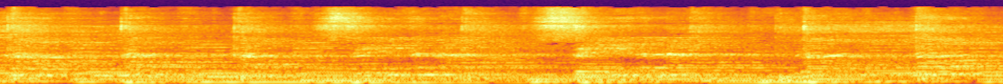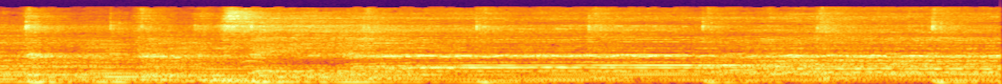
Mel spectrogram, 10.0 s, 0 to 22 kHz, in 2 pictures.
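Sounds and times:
amplified accompaniment with low bass: 0.0s - 10.0s
pop ballad sung in harmony: 0.0s - 10.0s.

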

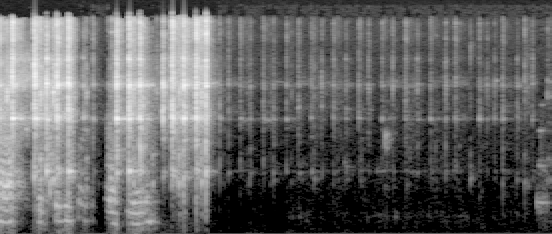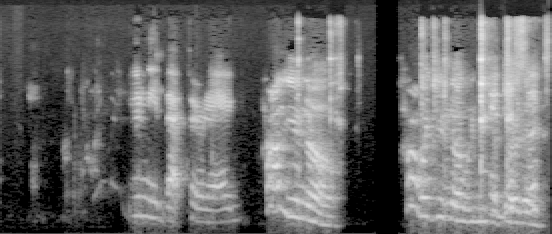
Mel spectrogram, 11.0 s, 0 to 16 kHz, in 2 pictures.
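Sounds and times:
whisk beating egg in bowl: 0.0s - 5.3s.

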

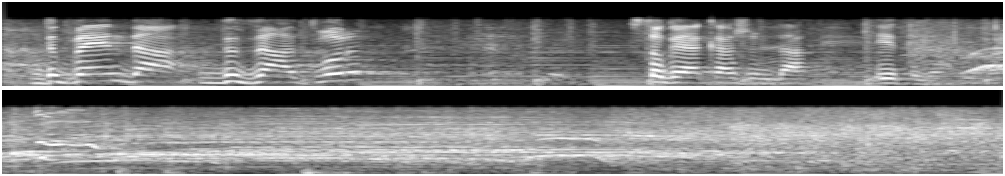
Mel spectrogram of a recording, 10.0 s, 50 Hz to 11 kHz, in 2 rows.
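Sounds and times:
audience applauding and cheering: 4.7s - 10.0s.

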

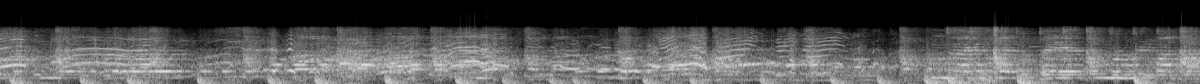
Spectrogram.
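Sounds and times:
audience cheering and shouting: 0.0s - 12.0s
dance music with bass beat: 0.0s - 12.0s.

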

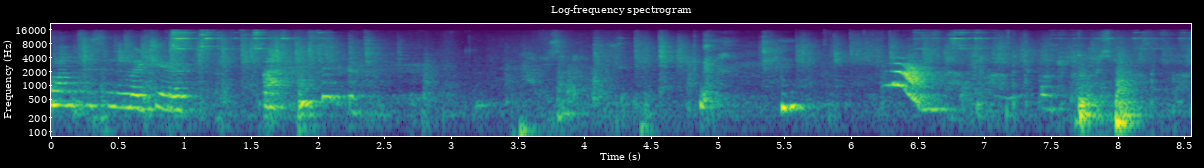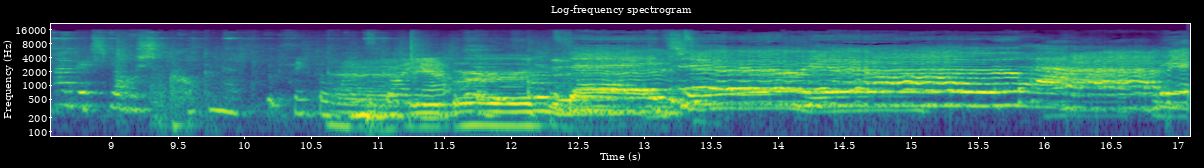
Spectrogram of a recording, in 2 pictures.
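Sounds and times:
dog whining: 6.2s - 6.9s.

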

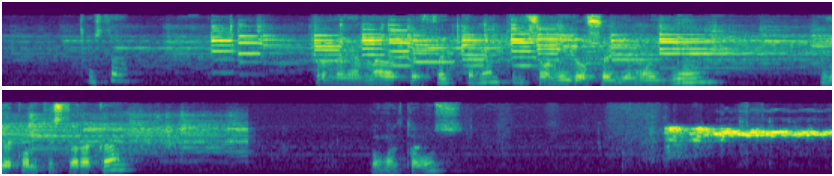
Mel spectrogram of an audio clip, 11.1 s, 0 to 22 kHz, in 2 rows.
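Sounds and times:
high-pitched feedback whistle: 10.0s - 11.0s.

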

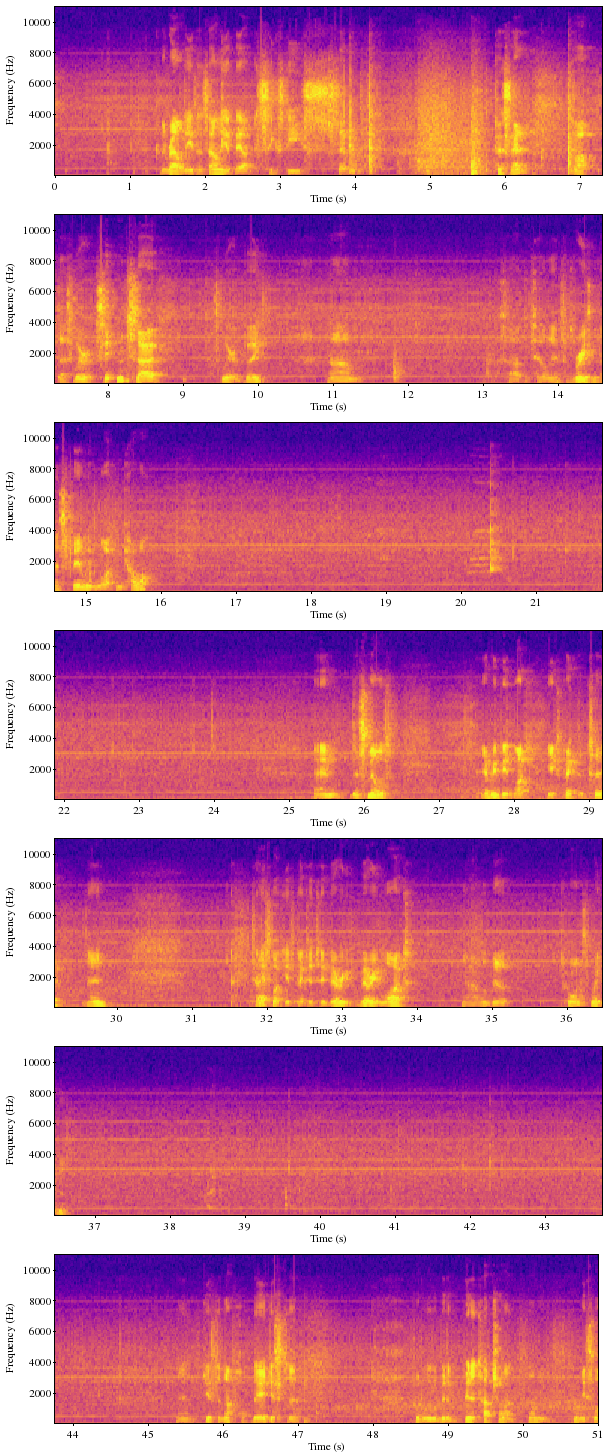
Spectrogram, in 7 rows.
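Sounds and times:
steady hum: 0.0s - 51.0s.

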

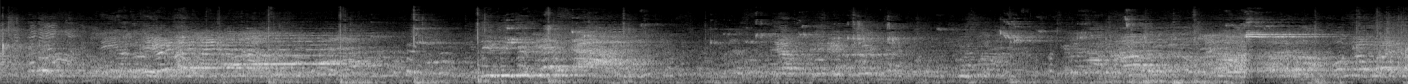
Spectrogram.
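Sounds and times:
players shouting: 1.0s - 6.6s, 9.7s - 14.0s.

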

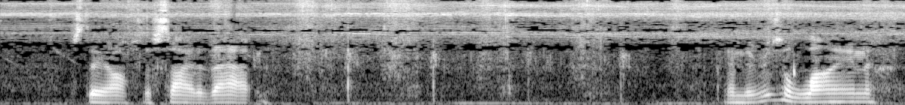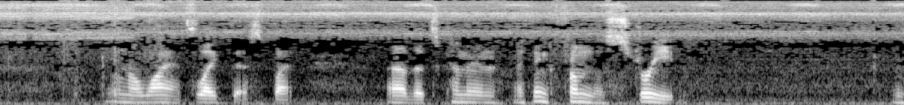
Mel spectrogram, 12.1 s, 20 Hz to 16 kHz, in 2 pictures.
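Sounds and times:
footsteps on grass: 0.1s - 7.6s.

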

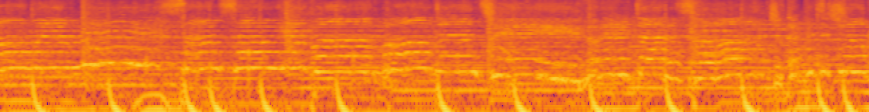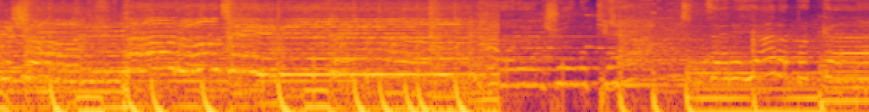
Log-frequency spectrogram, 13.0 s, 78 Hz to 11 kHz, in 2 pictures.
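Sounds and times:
women singing pop song: 0.0s - 13.0s.

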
